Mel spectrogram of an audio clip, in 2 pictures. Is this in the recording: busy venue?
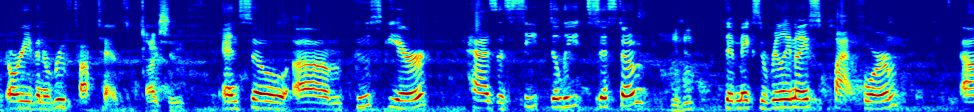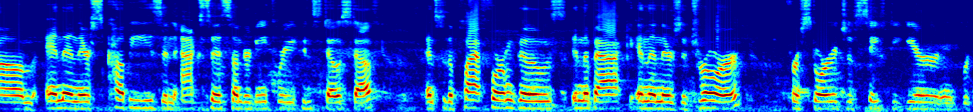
yes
